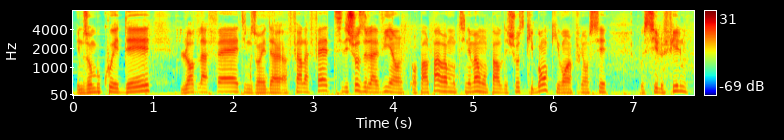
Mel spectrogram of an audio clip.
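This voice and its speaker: A man from Portugal, a film director being interviewed, talking fast and searching for words as he explains at length. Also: mid-range voice, faint music behind. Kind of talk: interview answers.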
